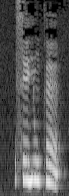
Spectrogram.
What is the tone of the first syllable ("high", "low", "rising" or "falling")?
high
